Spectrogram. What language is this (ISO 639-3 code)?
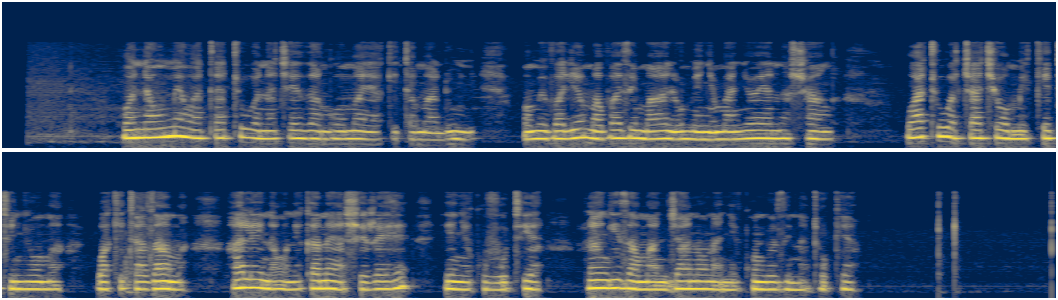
swa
